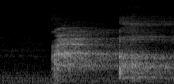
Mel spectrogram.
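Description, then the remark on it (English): Two loud, deliberate breaths, a long airy exhale followed quickly by a second forceful breath, with no talking. “I recommend breathing.”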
